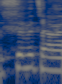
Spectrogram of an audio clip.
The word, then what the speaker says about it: scimitar: I'm going to keep saying the word, even though I'm not confident pronouncing it. – I think you're doing it right. – The scimitar of my tongue,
